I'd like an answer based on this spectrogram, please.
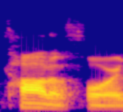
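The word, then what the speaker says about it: Carrefour: Jor but I think in French it's Kor it's like a French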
